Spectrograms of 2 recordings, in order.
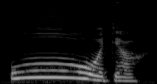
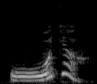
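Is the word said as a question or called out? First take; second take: called out; question. First: The word is called out as if summoning. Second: The word is said with a questioning rise. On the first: "погукати це слово до себе" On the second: "вимовити слово злито з питальною інтонацією"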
